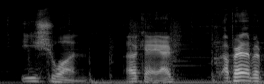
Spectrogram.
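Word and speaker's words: Yixuan: You can call me Yishwan. Ishwan. Okay. I've apparently been pronouncing that not correctly.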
